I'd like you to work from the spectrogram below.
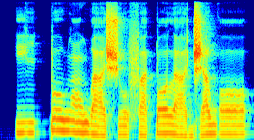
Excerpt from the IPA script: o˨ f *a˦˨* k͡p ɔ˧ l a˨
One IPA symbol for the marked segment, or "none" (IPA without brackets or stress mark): a˨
